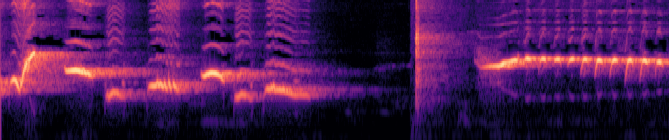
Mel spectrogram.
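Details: Lure song of a white-rumped shama meant to set other shamas singing: rich warbled whistles sliding up and down, a short pause and click, then a rapid steady trill of repeated whistled notes.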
